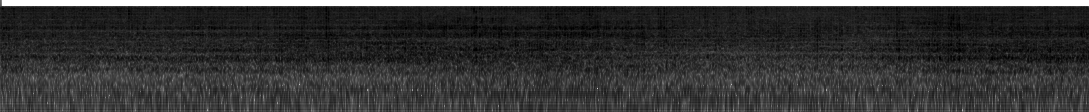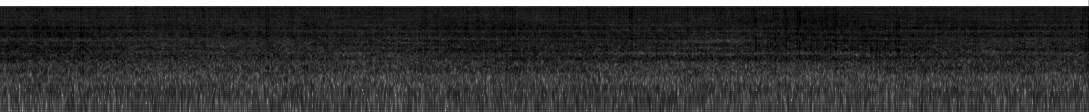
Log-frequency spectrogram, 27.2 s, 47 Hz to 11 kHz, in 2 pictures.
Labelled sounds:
21.3	21.6	vessel noise, 1.6 to 1.8 kHz

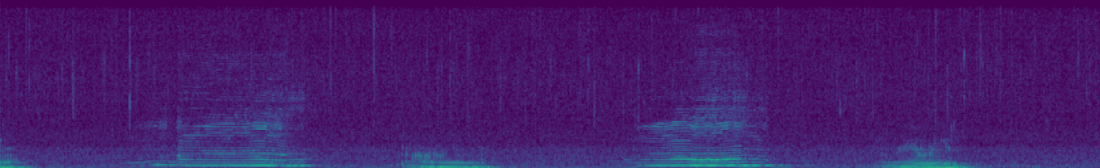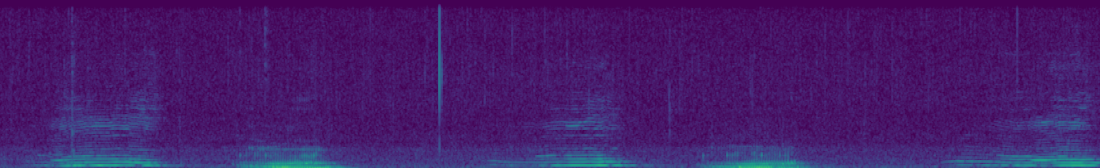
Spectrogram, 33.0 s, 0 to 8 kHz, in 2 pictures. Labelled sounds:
2.0	4.0	humpback whale, 1.5 to 2.2 kHz
9.6	11.4	humpback whale, 0.91 to 2.9 kHz
17.2	18.5	humpback whale, 1.5 to 3.4 kHz
20.4	20.6	humpback whale, 0.88 to 1.1 kHz
24.4	25.5	humpback whale, 1.8 to 2.3 kHz
31.8	32.8	humpback whale, 0.84 to 2.4 kHz

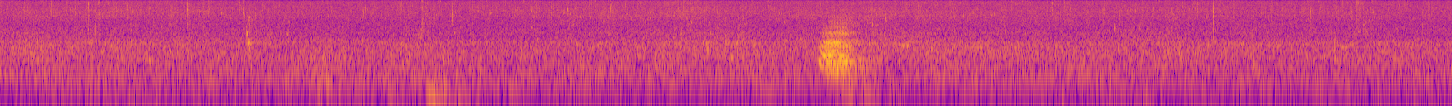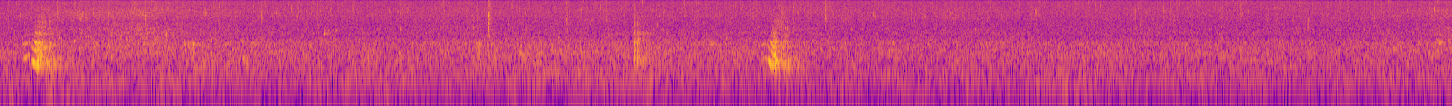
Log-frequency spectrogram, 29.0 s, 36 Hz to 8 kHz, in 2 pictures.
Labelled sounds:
14.7	15.0	croaking sound likely from a nearby submerged object, 0.78 to 1.1 kHz

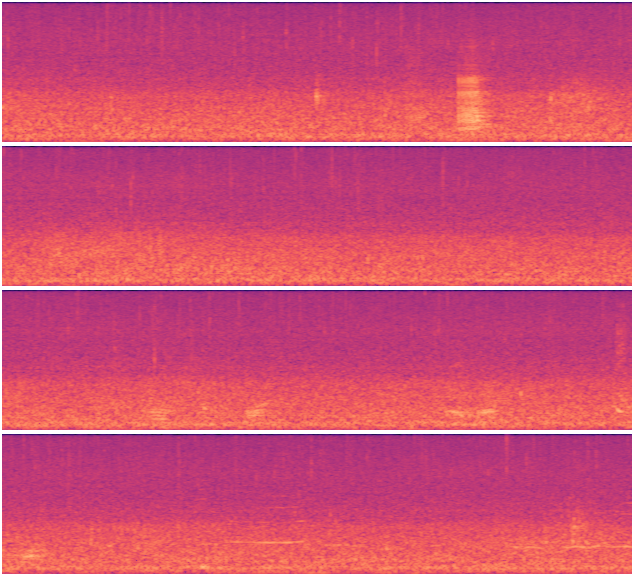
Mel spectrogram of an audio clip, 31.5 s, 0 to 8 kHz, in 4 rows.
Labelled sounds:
5.7	6.1	croaking sound likely from a nearby submerged object, 1.3 to 1.6 kHz

